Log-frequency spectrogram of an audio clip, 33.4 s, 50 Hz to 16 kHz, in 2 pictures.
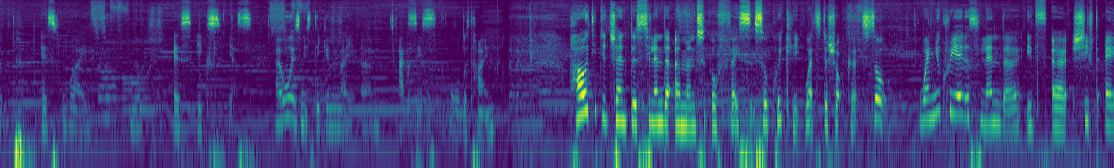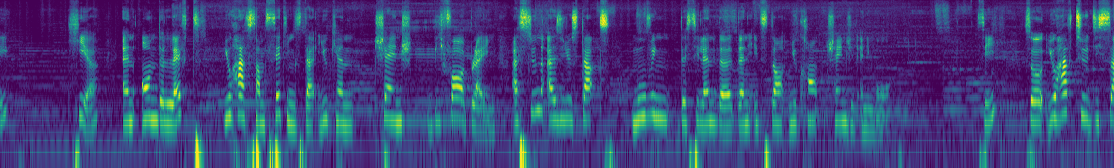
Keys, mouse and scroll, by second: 1.6 s, 3.8 s, 14.2-17.7 middle drag, 17.7 shift+a, 21.0-25.1 middle drag, 25.1-27.0 right drag, 27.0 s, 29.8 Tab, 30.6 Tab, 32.9 l.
